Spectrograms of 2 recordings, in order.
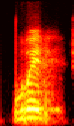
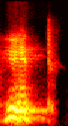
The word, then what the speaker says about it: huit: The next one we have for 8 is with. Listen again. With. Not hit. The sound of H will be silent because we know that H is a vowel in French, right? So it will be with. Okay.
